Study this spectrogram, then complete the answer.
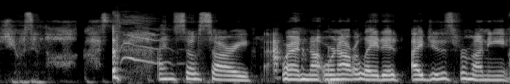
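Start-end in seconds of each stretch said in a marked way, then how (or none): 0.0-2.5 hushed, under-the-breath whispered aside. Retelling following behind someone and apologizing to a shop worker: imitating own past whisper.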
